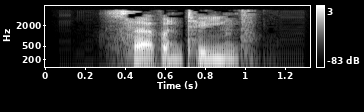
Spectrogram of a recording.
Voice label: "seventeenth", English; adjectives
